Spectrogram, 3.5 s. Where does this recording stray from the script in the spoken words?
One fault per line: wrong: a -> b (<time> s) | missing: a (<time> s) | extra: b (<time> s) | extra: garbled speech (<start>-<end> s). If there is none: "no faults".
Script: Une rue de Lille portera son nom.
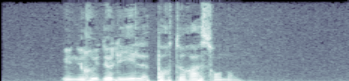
no faults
